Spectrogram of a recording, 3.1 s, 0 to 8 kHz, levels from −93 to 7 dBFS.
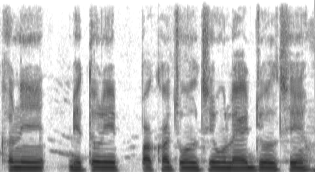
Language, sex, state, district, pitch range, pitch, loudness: Bengali, male, Odisha, Khordha, 115-120 Hz, 120 Hz, -14 LUFS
